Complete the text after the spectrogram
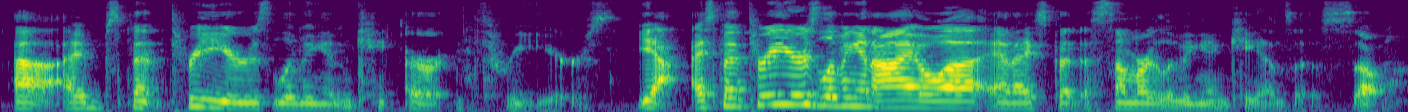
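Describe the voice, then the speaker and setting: A woman's voice: lowish voice, expressive, brisk, vocal fry, sharp tone. A young woman from Minnesota hosting her cross-stitch channel, chatting to viewers in a rambling, upbeat way that keeps correcting itself, her voice a little worn. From Minnesota, USA. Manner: upbeat and gushing. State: slightly losing her voice. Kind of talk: casual chat to viewers.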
